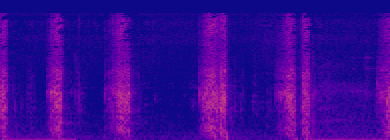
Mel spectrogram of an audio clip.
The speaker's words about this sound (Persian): خب ببین پوست دو تا پیازامو میکنم آماده میشم برای رنده کردن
